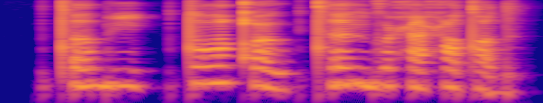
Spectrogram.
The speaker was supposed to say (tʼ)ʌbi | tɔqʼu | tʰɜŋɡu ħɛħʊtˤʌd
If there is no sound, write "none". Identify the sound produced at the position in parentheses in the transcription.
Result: tʼ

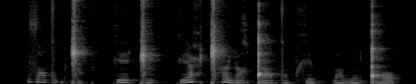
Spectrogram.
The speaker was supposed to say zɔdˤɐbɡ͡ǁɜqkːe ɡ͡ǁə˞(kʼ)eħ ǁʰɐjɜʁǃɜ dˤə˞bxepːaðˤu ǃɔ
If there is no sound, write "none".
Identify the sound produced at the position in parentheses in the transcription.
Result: kː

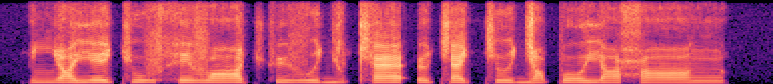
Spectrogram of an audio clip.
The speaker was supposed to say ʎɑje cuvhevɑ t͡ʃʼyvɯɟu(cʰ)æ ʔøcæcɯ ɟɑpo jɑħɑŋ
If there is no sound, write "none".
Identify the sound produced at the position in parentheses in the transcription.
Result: cʰ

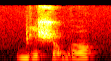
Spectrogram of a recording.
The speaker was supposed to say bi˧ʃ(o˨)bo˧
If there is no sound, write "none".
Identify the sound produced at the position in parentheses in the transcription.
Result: o˨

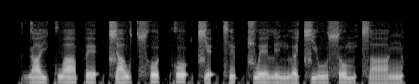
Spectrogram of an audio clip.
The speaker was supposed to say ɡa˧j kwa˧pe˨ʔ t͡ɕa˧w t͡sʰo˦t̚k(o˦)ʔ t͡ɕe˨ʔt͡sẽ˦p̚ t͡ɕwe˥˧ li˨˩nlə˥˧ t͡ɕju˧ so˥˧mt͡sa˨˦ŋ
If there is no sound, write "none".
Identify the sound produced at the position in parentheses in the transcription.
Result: o˦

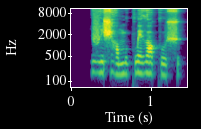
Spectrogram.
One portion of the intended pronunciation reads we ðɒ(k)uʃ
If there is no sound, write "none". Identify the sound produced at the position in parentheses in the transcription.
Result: k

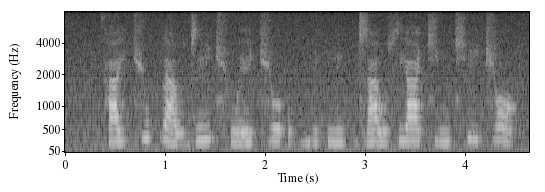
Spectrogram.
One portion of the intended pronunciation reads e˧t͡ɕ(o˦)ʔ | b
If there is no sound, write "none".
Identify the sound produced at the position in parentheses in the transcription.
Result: o˦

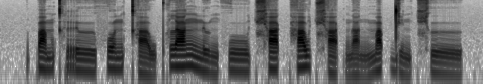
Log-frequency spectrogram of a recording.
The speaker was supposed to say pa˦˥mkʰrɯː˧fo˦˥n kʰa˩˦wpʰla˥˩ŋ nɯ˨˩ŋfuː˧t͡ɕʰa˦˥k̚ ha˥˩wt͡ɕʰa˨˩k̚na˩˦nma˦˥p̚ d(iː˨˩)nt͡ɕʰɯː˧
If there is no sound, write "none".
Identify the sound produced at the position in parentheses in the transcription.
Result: i˨˩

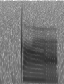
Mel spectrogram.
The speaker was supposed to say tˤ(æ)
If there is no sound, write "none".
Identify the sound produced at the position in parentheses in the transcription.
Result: a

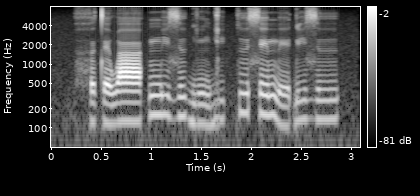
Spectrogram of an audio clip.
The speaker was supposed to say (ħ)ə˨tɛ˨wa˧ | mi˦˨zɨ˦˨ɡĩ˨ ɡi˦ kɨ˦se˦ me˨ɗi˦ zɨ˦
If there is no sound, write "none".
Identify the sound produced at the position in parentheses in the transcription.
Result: h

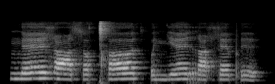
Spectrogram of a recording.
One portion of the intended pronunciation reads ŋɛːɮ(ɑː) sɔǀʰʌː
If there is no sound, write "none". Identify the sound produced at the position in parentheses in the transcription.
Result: ɑː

